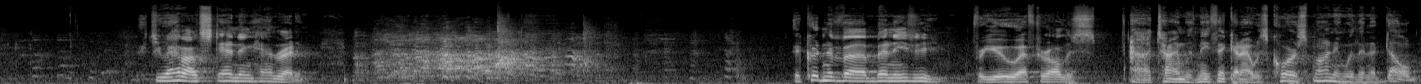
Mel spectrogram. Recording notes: The Truth was live at On Air Fest in March 2020, with a performance of “The Hilly Earth Society” followed by a Q&A.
